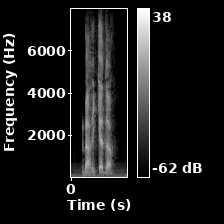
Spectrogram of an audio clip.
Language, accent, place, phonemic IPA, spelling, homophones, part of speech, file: French, France, Lyon, /ba.ʁi.ka.da/, barricada, barricadas / barricadât, verb, LL-Q150 (fra)-barricada.wav
- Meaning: third-person singular past historic of barricader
